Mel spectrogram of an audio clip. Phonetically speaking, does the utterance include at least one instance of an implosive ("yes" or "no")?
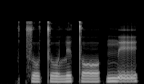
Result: no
